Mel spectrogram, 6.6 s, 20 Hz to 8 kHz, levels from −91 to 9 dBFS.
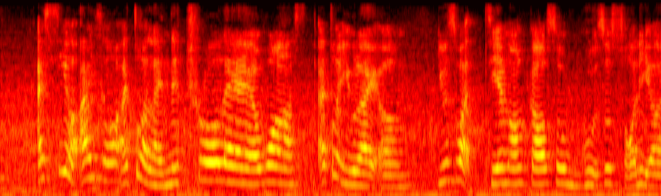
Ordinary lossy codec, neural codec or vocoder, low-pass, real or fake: none; codec, 16 kHz, 16 kbps, FreqCodec, smaller model; 7.2 kHz; fake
